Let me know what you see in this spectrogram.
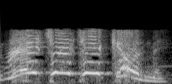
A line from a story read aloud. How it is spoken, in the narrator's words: old Wayne was hollering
